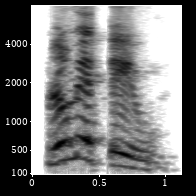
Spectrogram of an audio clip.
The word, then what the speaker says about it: prometeu: Então, até você falando aí, você já percebe que a sílaba tônica é Prometeu. Prometeu. Então, ó, teu, você já pronuncia ele mais força. Então, a sílaba tônica da palavra prometeu é teu.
